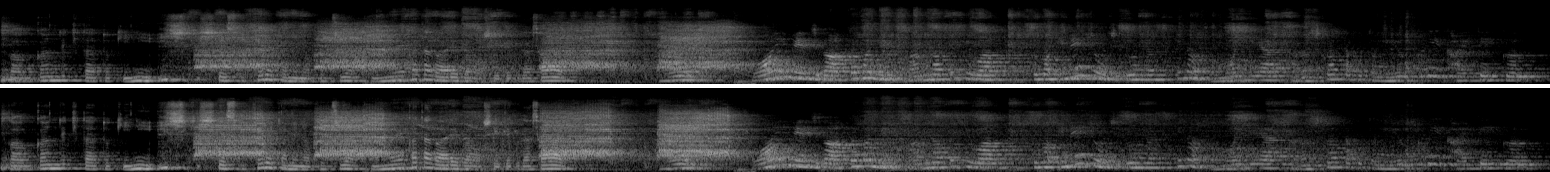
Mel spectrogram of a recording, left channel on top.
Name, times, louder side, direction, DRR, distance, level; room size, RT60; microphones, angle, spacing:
voice 1, 0.0-5.7, right 3 dB, 20° right, 7 dB, 0.3 m, -33 dB
Bird, 1.6-7.5, right 5 dB, 75° right, 0.7 m, -32 dB
sound 1, 1.8-14.6, left 2 dB, 55° left, 1.5 m, -45 dB
voice 2, 6.2-15.2, equal, 10° left, -1 dB, 0.9 m, -36 dB
9.1 x 6.7 x 2.4 m, 1.4 s
head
